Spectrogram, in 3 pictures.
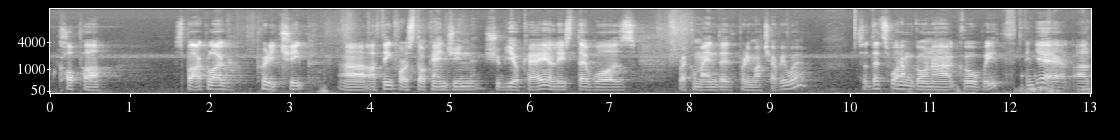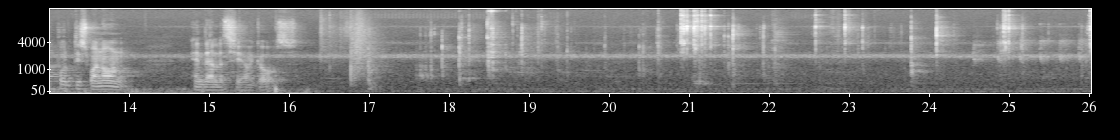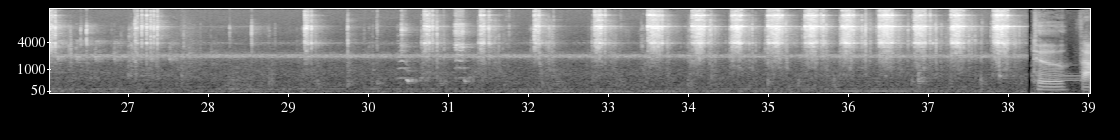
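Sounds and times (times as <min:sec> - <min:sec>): ratchet pawl clicking: 0:18.2 - 0:38.3.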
